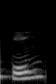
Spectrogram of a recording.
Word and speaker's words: poem: आज की जो हमारी पोएम है वो भी इसी के ऊपर है। पोएम, पोम कुछ भी बोल सकते हो, दोनों ही प्रोनाउंसिएशन एक्सेप्टेबल हैं।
